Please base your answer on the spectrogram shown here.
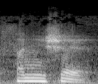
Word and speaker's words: संशय: उच्चारण इसी तरह संशय संशय का उच्चारण कैसा है? न जैसा नहीं है। वो श जो आया ना आगे शक्कर वाला। उसमें अपने को अनुस्वार का उच्चारण मिलाना पड़ता है। संशय आ गया ना समझ में?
